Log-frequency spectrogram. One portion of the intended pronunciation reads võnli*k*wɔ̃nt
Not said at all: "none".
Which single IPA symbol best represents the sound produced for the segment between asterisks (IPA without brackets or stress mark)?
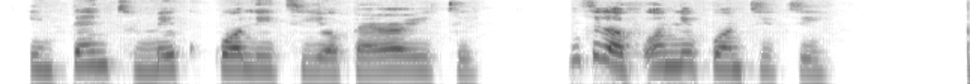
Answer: k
